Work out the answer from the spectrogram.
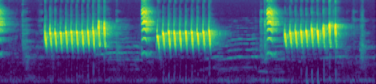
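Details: Bar-winged prinia kept caged in Tegal, Java, delivering three phrases about two seconds apart, each a piercing high note then an even, fast trill of around fifteen pulses; soft low hum in the background.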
